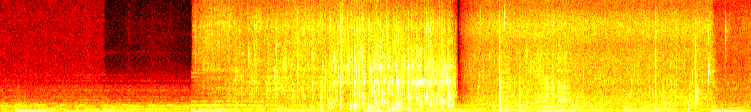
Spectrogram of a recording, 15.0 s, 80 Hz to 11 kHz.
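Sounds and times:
background music chords: 0.0s - 15.0s
food sizzling in deep oil: 3.9s - 15.0s.

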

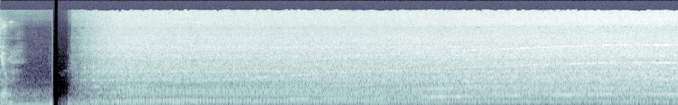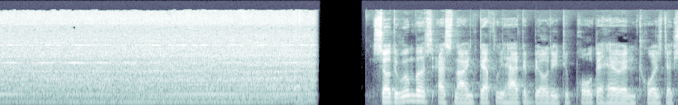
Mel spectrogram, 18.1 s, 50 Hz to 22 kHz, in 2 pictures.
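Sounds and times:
rising motor whine: 1.0s - 13.3s
robot vacuum whirring: 1.0s - 13.3s.

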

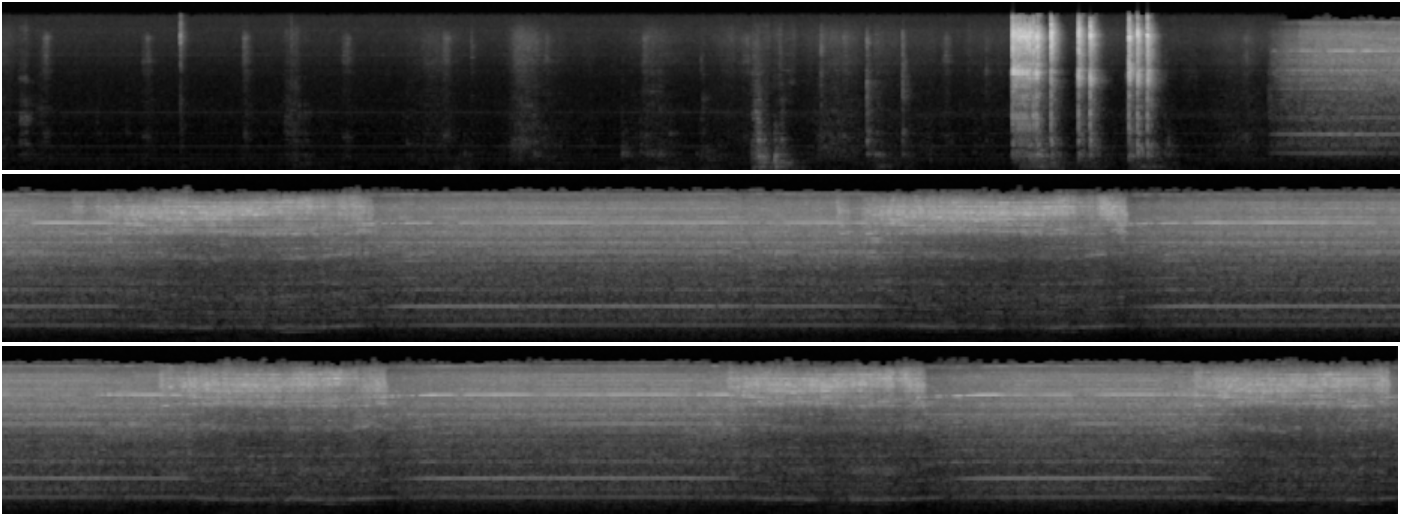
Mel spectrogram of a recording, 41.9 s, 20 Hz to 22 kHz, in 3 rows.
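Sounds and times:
miter saw cutting plywood: 12.7s - 41.9s.

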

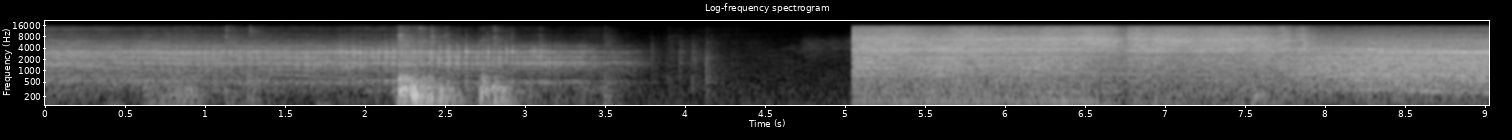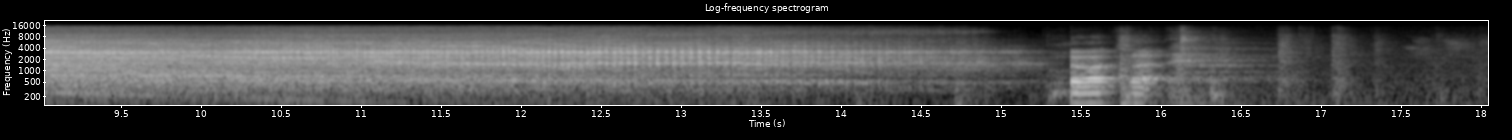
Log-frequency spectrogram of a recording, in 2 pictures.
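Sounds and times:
angle grinder cutting steel: 0.0s - 3.7s, 5.1s - 15.3s.

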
